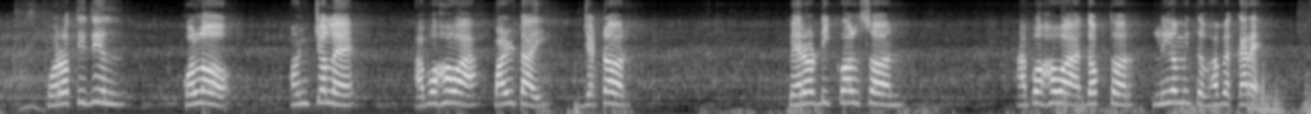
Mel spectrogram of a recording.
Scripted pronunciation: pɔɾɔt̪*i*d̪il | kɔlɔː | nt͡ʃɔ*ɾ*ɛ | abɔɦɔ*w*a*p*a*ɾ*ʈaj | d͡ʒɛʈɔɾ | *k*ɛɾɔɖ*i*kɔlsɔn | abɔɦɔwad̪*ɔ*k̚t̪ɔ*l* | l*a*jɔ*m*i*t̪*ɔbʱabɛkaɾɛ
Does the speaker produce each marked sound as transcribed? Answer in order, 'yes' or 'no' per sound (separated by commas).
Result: yes, no, yes, yes, no, no, yes, yes, no, no, yes, yes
